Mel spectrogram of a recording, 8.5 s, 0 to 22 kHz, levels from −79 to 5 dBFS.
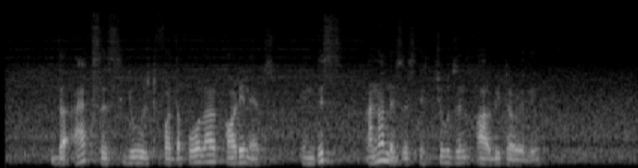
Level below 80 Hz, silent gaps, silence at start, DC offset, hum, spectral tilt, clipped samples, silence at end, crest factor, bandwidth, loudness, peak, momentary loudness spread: -82 dBFS; none; 0.05 s; under 0.1%; none; -6.5 dB/octave; under 0.1%; 0 s; 20 dB; 16 kHz; -31 LUFS; -12 dBFS; 18 LU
